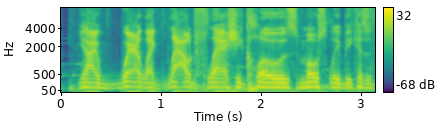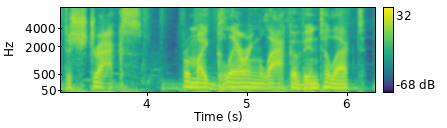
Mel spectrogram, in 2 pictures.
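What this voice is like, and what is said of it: Thick New York Bronx accent. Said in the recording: “my mook accent. I sound like I'm in Fox News selling TVs that fell off the back of a truck on the Cross Bronx Expressway”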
